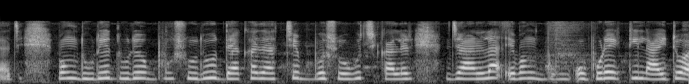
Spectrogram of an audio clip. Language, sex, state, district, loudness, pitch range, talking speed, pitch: Bengali, female, West Bengal, North 24 Parganas, -16 LUFS, 255-285 Hz, 155 wpm, 270 Hz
